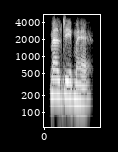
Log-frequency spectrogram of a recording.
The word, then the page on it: mal de mer: Indian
